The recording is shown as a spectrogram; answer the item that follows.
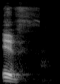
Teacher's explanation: Pero en términos fonéticos, se pronuncia como una schwa. Este sonido vocálico pequeño con una F al final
